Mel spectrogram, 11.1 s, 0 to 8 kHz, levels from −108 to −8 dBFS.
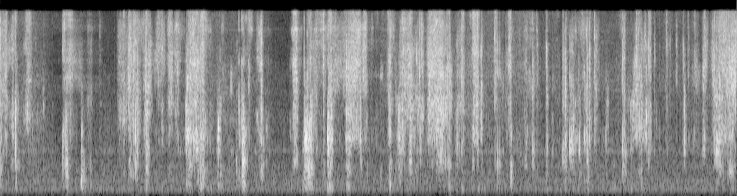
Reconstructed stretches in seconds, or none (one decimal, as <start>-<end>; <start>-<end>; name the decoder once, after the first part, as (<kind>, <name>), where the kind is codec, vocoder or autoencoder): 0.8-1.5 (codec, SNAC)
